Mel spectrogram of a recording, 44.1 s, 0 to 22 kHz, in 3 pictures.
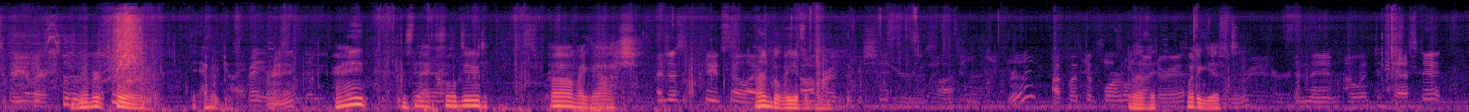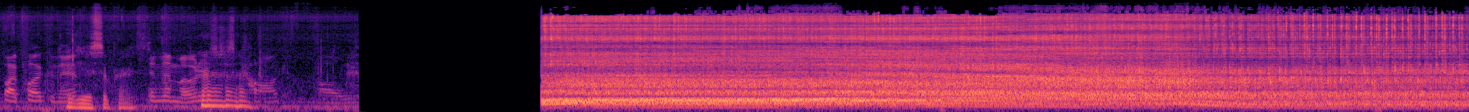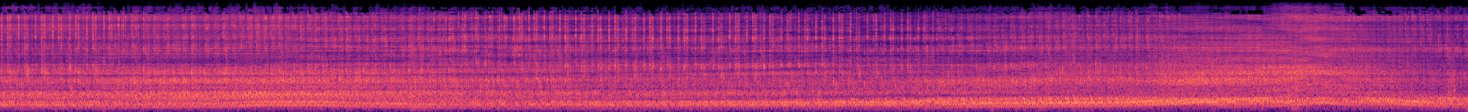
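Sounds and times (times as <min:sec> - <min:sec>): engine pitch rising and falling: 0:00.7 - 0:01.6, 0:20.1 - 0:44.0.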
